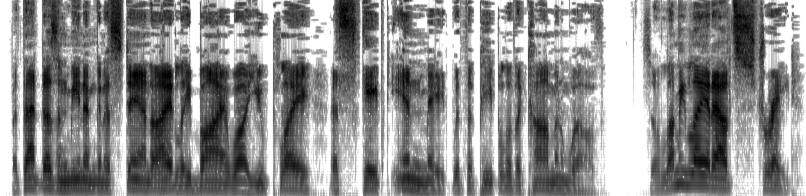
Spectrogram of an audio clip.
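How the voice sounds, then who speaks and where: Weary american robot detective from a video game, low dry-studio voice, hard-boiled wry old-time talk. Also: male voice, fairly bright tone, no room sound. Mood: stern, disappointed. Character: world-weary, principled robot detective with a dead cop's memories. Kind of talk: video game character dialogue.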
